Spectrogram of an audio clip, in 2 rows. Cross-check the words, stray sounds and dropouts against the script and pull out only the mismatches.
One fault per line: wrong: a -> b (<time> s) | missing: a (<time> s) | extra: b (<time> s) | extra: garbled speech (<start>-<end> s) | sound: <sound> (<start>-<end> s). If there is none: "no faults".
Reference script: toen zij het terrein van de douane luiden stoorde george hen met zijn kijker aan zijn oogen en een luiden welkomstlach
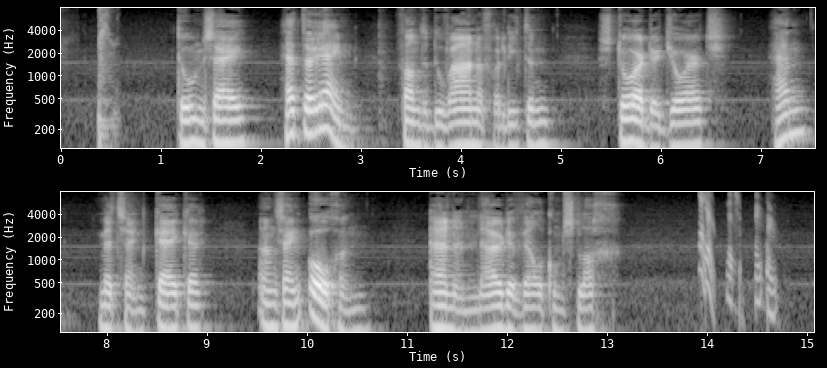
sound: thud (0.4-0.6 s)
wrong: luiden -> verlieten (4.2 s)
sound: chirp (13.9-14.8 s)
